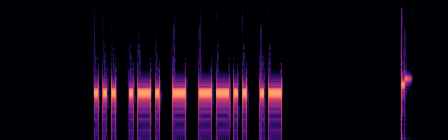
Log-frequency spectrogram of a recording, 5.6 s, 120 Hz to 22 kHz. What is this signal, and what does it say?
Morse code, heard as a keyed tone, about 22 wpm, 700 Hz. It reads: SRTZA
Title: Code Groups - 5 Letters - 22wpm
